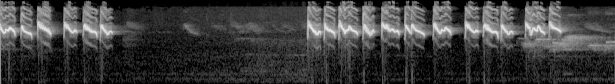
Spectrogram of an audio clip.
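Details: Song of a male white-eye, a lure sound for trapping and for coaching young birds: quick series of high, twisting chirps, a short burst, a silent gap, then a longer run ending in a softer buzz.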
